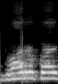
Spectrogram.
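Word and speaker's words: দ্বারকা: নব নবরূপে এসো প্রাণে এই এই তারপরে তারা দারকায় গেল দেখুন নামটা আছে আছে রুবত থেকে নেমে দয়ারকায় গেল দারকা গুজরাতে এখনকার উচ্চারণে বলতে হবে দয়ারকার গুজরাত ত নয় তারপর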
